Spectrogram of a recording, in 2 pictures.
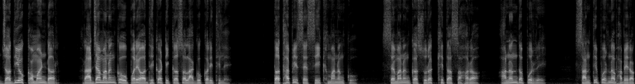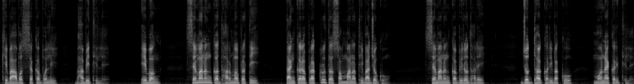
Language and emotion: Odia, neutral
